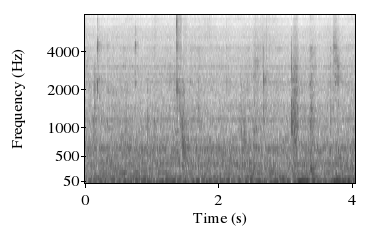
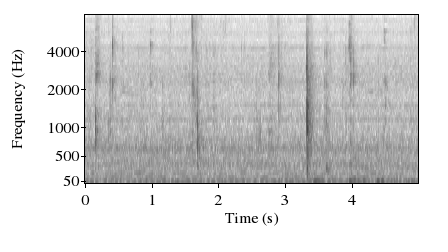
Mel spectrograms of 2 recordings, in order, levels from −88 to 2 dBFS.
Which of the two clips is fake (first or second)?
first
